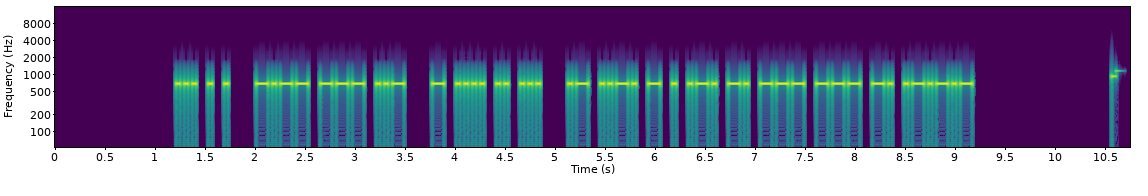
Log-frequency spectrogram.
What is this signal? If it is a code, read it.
Morse code, heard as a keyed tone, about 30 wpm, 700 Hz. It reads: SEE YOU THIS AFTERNOON.
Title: Sentences from Top 1500 Words 30wpm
